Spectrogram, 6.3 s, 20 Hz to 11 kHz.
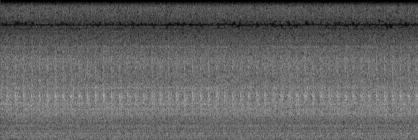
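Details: New hydraulic roller cam and lifters after break-in, valve covers off at idle: fast, uneven tick from number 7 exhaust comes right back after poly lock adjustment. Little oil flow at that lifter; adjusting doesn't fix it, so solid rollers are planned.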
